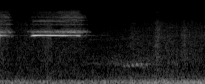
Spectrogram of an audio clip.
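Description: Small glazed ceramic bird whistle blown in short, high, steady toots: one note ends right at the start and another lasts about half a second shortly after.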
